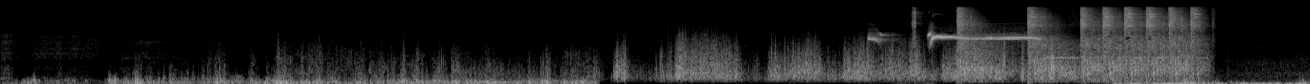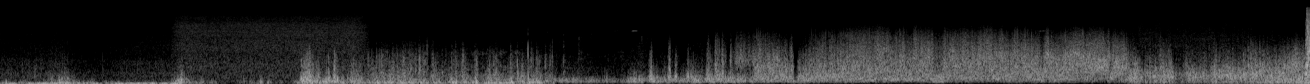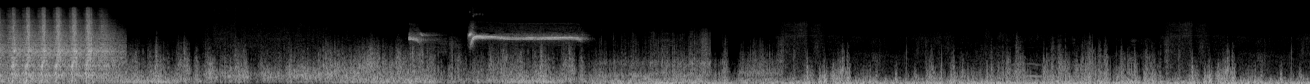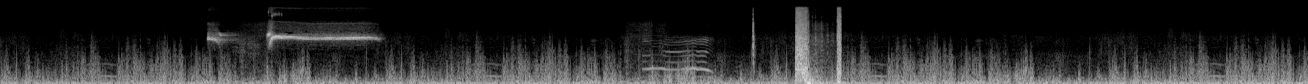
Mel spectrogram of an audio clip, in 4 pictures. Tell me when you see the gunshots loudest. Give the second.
47 s.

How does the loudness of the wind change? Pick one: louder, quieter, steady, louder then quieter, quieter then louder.
louder.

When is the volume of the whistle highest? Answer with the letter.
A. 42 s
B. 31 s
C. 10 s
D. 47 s
A.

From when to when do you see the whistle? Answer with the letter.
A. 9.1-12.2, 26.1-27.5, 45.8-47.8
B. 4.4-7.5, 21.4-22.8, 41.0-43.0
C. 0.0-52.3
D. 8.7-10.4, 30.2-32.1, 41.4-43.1
D.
